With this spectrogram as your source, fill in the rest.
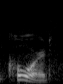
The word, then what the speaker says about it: chord: not through the center this is called a chord and it says pronounced chord here i might go back and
